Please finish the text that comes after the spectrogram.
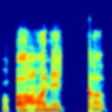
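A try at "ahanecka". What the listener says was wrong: So, ahanechka. The C is a ch sound.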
